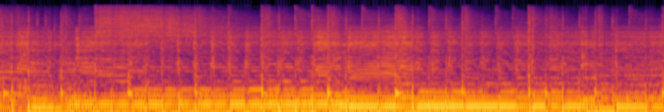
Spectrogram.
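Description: A freshly mixed new full band track from a new studio in Dresden plays loudly and continuously, with a steady beat, heavy bass and dense layered instruments filling the whole clip, no voices over it.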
